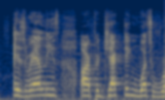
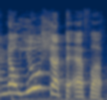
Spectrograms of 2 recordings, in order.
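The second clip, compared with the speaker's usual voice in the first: retold yell back; 6 semitones higher than usual. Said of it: "went nuts and yelled back".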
